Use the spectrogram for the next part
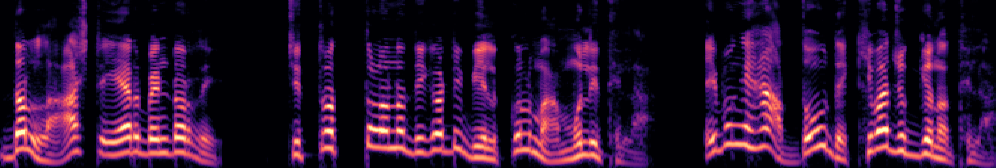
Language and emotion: Odia, disgusted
